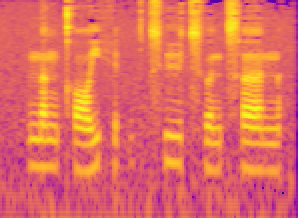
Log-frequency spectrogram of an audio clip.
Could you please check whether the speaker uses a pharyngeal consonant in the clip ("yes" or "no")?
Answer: no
